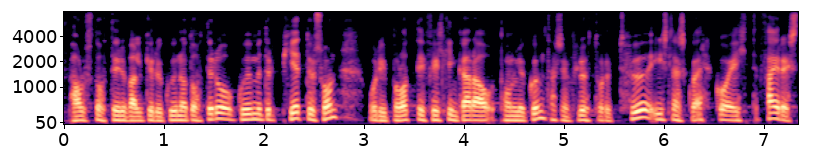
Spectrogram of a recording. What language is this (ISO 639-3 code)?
isl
